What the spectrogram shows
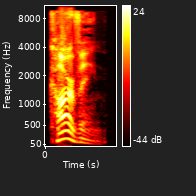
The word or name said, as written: carving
